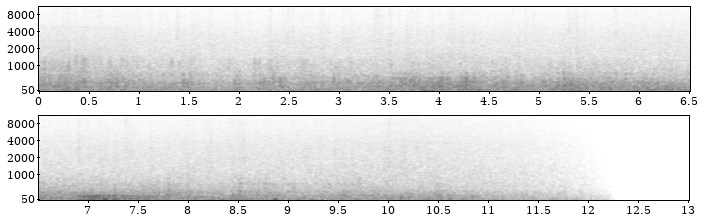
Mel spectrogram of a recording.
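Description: Steady rushing noise with low rumbling swells, the biggest about seven seconds in, fading out near the end.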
